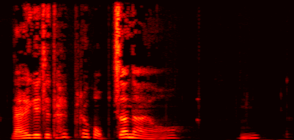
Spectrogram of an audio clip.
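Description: On a very clean recording with a silent background, a woman with lively intonation speaks at a medium pitch. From South Korea, Paju. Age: 50s. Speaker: retiring schoolteacher. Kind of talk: casual chat.

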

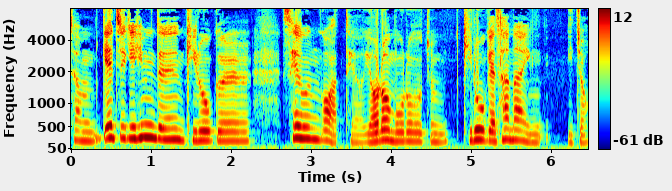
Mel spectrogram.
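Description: A woman's dark, mellow voice at a medium pitch and a very slow pace. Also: ordinary pitch variation. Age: 20s. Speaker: football reporter, panelist. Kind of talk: casual chat.

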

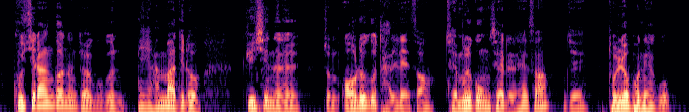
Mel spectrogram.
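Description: The recording is very clean, with a silent background. A man uses an unremarkable speaking voice at medium pitch, with lively intonation and a moderate pace. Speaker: history podcast host. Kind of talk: casual history storytelling. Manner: conversational, chatty.

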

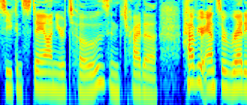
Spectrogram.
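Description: A woman's voice is heard in a dry, close sound with no echo. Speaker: radio host. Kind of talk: casual radio chat. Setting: radio studio.

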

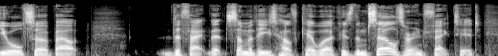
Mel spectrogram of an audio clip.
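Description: Here a man talks at a moderate pace with a British accent. The recording is very clean, with a silent background. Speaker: news interviewer. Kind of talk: news interview.

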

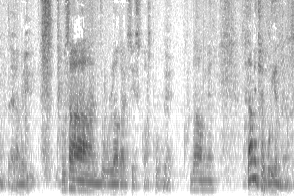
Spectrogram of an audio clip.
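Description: Noticeable background noise sits behind a man talking at a fairly quick pace, broken by long, frequent pauses. His loudness swings widely and his pitch swings very widely. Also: medium pitch for a man. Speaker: musician. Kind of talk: casual chat. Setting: studio.

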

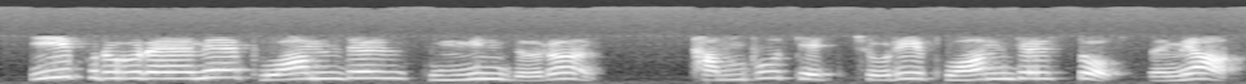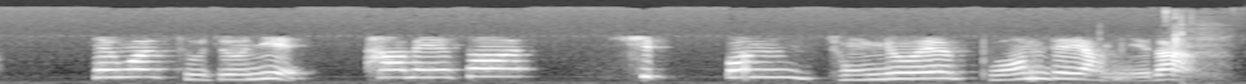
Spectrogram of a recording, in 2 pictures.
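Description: A woman talks at a very slow pace and a high pitch, with lively intonation. Her loudness stays very even. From Mongolia. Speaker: Mongolian correspondent. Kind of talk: news reading.

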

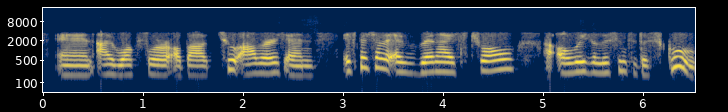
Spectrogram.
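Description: A woman talks at a fairly slow pace. Her medium-pitched voice has lively intonation. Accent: Korean. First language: Korean. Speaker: caller, housewife. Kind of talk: radio interview. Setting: phone call.

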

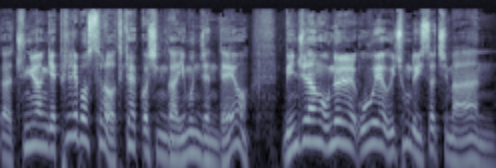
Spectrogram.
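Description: A man with a fairly high pitch talks at a very fast pace, his pitch swinging very widely. The recording is very clean, with a silent background. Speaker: political reporter. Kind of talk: news analysis interview.

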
